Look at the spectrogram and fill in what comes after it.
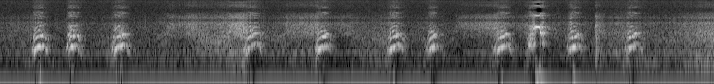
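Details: Two dachshunds at home barking at a vacuum cleaner during daily cleaning, making a fuss yet running away. About a dozen short, sharp barks come singly and in pairs, with a steady mechanical hum from the running vacuum beneath.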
